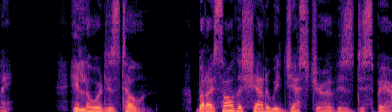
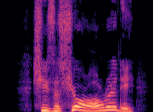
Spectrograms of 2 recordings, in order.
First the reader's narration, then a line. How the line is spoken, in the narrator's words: he wailed, trying to tear himself away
